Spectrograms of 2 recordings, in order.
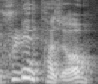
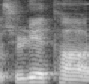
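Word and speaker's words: Julieta: 제 먹은 줄리에타 줘 그런데 사실은 이름의 훌리 타죠 예 미국식 발음으로 줄리에타 라고 현역이 됐는데 이런 흐릿하고 맞습니다 감독과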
